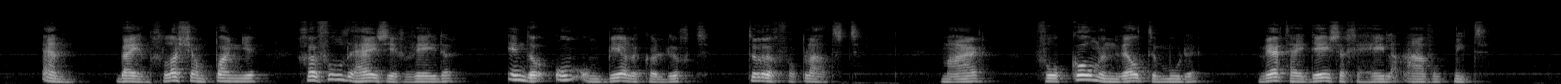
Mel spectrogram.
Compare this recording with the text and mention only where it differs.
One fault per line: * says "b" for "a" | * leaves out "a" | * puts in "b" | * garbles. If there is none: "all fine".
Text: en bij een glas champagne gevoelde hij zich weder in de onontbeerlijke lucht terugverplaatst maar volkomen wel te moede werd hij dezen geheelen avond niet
all fine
